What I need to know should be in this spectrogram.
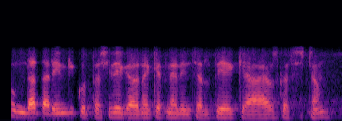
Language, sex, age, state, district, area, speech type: Urdu, male, 18-30, Uttar Pradesh, Saharanpur, urban, conversation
